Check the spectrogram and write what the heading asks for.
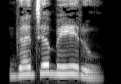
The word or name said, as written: ಗಜಬೇರು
